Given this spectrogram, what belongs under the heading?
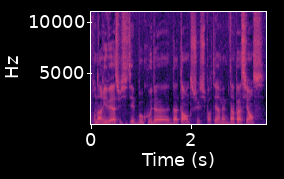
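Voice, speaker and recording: A man's voice: on the low side, steady tone, brisk, warm tone, a little hiss or hum. A man interviewing a new player for the club, leading with prepared questions and stumbling now and then. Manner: leads with set-up questions, occasional stumbles.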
